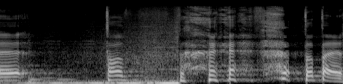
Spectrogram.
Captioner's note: laughs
